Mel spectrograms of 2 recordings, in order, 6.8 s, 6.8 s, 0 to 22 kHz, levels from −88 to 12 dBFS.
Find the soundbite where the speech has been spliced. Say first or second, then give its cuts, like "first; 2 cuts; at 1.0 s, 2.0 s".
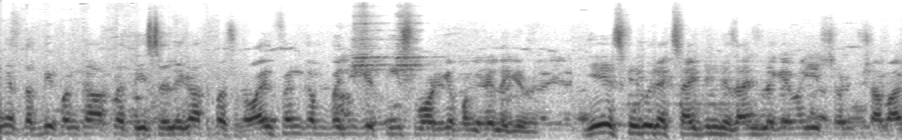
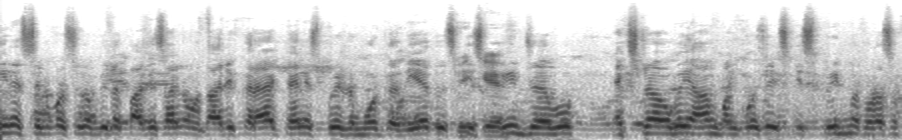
first; 2 cuts; at 1.6 s, 4.2 s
